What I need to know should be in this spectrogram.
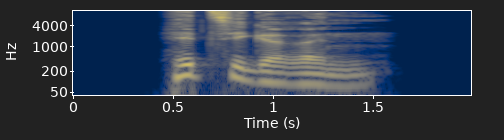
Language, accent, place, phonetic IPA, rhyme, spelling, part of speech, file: German, Germany, Berlin, [ˈhɪt͡sɪɡəʁən], -ɪt͡sɪɡəʁən, hitzigeren, adjective, De-hitzigeren.ogg
- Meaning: inflection of hitzig: 1. strong genitive masculine/neuter singular comparative degree 2. weak/mixed genitive/dative all-gender singular comparative degree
